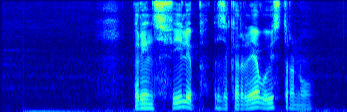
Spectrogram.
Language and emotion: Russian, neutral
